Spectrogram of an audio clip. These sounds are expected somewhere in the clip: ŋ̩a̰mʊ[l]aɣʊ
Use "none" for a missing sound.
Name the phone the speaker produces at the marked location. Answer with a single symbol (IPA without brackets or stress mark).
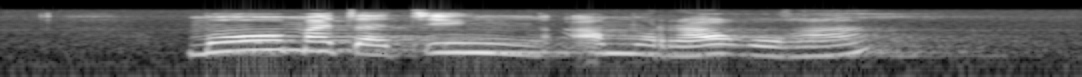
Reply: r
